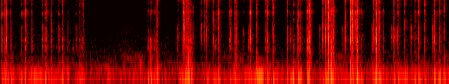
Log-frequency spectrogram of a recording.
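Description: Long nails tap and scratch a clear glitter plastic phone case covered with acrylic press-on nails while the phone is held in hand. Bursts of sharp, bright clicks and crackly scratches come in rapid runs, with a brief quiet pause near the two-second mark. Each hit is dry and stops at once.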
